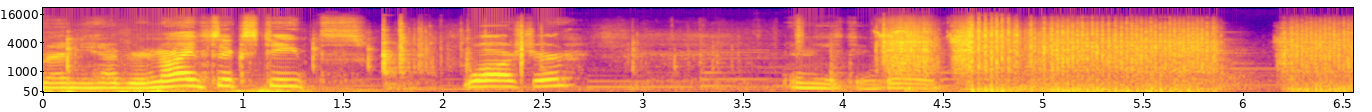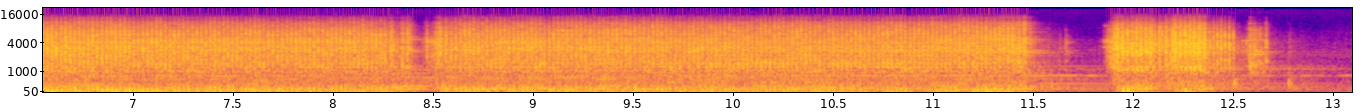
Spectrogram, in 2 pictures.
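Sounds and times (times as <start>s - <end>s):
ratchet wrench clicking: 4.2s - 12.7s.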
